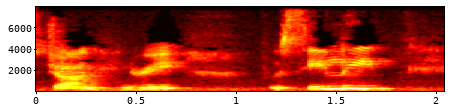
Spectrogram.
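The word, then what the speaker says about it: John Henry Fuseli: his name so he has an english pronunciation of his name which is john henry fusilli um he's lives from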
